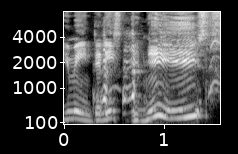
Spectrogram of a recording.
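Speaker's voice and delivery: loud, high-pitched, furious substitute teacher voice.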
